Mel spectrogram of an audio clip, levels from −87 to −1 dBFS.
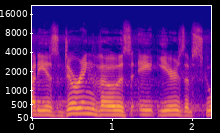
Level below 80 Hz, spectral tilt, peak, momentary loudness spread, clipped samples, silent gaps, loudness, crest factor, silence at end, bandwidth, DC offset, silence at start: -76 dBFS; -5 dB/octave; -8 dBFS; 6 LU; under 0.1%; none; -25 LUFS; 16 dB; 0 s; 11.5 kHz; under 0.1%; 0 s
